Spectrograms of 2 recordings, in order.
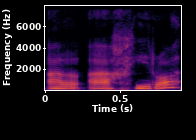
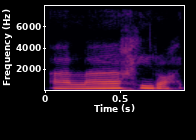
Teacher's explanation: Kalau nakal jadinya alakhirah gitu ya. Hamzahnya dibuang lalu harakatnya dipindah ke lam. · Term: naqal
